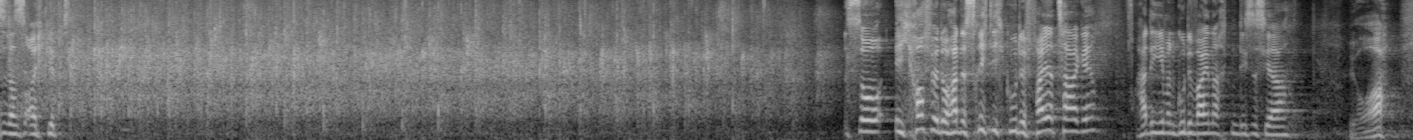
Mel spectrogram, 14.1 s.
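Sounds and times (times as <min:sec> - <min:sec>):
speech: 0:00.0 - 0:01.0, 0:08.6 - 0:14.1
audience applause: 0:00.0 - 0:08.4.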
